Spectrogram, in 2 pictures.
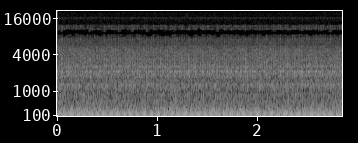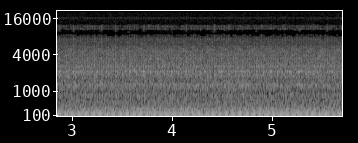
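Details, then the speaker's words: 2005 Ram 2500 diesel after FASS lift pump and fuel line replacement: steady, even low clatter at idle settling down smoothly; no misses, knocks or hunting, oil pressure good, normal idle. "sounds good all right oil pressure looking good yeah I think we're getting there"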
